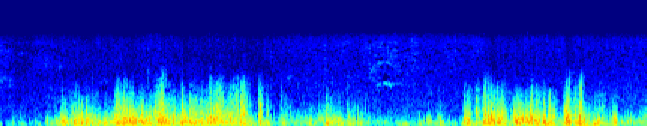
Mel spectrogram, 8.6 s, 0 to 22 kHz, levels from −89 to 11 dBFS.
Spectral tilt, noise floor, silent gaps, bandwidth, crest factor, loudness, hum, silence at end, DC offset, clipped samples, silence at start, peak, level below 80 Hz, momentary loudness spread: -12 dB/octave; -48 dBFS; none; 6 kHz; 18 dB; -22 LUFS; none; 0 s; under 0.1%; under 0.1%; 0.3 s; -4 dBFS; -36 dBFS; 18 LU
